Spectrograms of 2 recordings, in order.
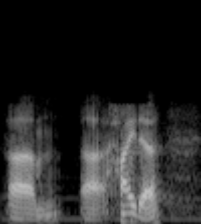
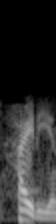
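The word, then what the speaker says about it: Heide: And her last name is it's H-E-I-D-E, which looks like Haida. It's supposedly supposed to be pronounced Haida, but in this case, it's pronounced Heidi.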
